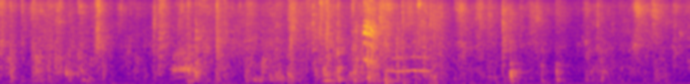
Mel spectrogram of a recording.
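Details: Six-week-old yellow and black Labrador Retriever puppies, mother a black Labrador, running, growling and playing indoors; scuffling and pattering with short rough growly bursts and a brief thin whine in the middle.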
